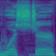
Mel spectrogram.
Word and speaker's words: Worcester: there since 1912 it's then all West to wer pronounced Worcester you know it's great they included the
